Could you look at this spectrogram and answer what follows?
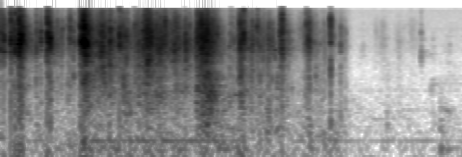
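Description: Crinkling and rustling of a trading card pack wrapper and cards being handled, for about three and a half seconds, then stopping.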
